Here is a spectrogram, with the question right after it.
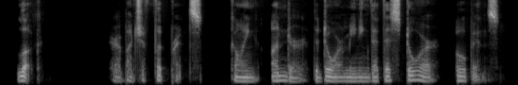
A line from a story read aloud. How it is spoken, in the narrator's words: whispered to Josh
